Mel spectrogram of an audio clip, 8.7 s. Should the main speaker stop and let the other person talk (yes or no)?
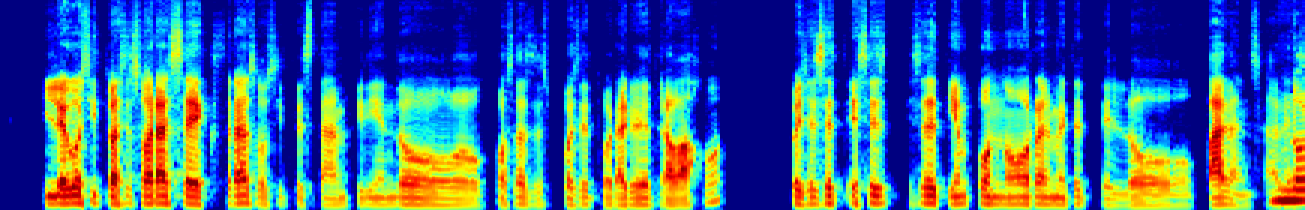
yes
